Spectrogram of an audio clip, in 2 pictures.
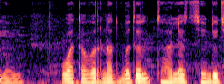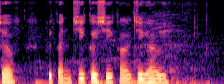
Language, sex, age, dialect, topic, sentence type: Marathi, male, 18-24, Standard Marathi, agriculture, question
